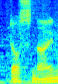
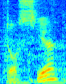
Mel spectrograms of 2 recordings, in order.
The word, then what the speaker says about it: Dosia: Doss 9 is pronounced as dosia. Oh, not me and every other guy in the world saying dos9 for the last 3 years. Is that because nine looks like a cerillic um character or something?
